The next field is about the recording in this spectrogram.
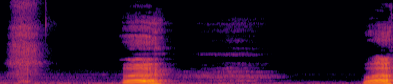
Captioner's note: yawn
